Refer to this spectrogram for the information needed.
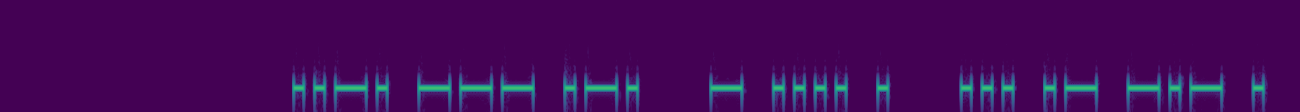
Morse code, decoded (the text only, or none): FOR THE SAKE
